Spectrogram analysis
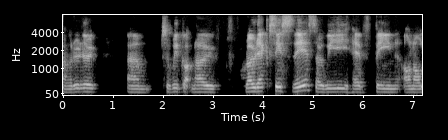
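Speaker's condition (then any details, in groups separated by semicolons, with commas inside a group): No condition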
